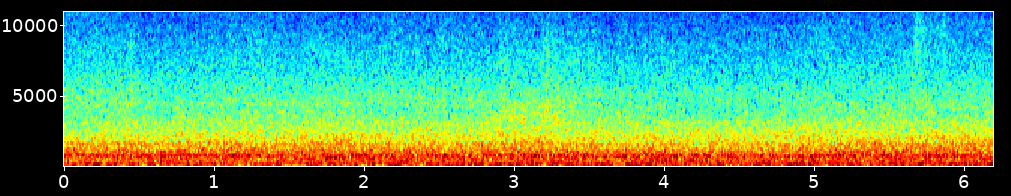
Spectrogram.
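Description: Diesel-hauled passenger train standing with its engine idling: a steady, even drone with a constant low hum that does not change.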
